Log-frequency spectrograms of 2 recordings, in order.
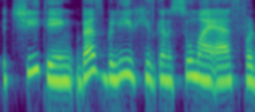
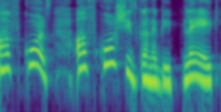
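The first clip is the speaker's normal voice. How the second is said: normal talking voice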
